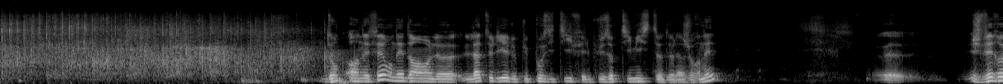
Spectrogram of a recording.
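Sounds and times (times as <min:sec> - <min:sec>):
workshop audience applauding a speaker: 0:00.0 - 0:04.0
speech: 0:03.2 - 0:07.3, 0:08.8 - 0:10.0.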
